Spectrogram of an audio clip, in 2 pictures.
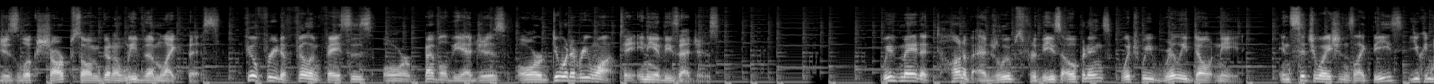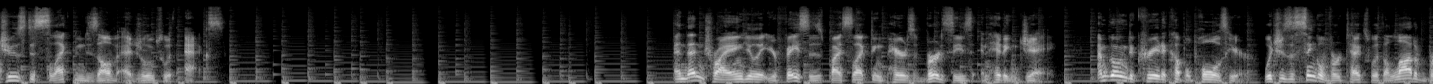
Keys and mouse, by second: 2.3 Tab, 2.8 click, 4.8 middle click, 5.4-8.6 drag, 5.4-7.1 right drag, 8.1 right click, 8.6 Tab, 8.6-11.6 middle drag, 9.0 Tab, 9.3 KP_3, 10.1 Tab, 11.8 middle click, 12.0-13.1 middle drag, 13.1-23.1 drag, 13.4 middle click, 13.4 right click, 13.7 shift+middle click, 13.7 shift+right click, 14.6 shift+middle click, 14.6 shift+right click, 15.0 x, 22.3 j, 23.4 shift+click, 23.8 j, 24.2 click, 24.7 shift+click, 24.9 j, 25.9 shift+click, 26.2 j, 27.2 shift+click, 27.4 j, 27.5 click, 27.9 shift+click, 28.4 click, 28.4 j.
